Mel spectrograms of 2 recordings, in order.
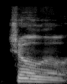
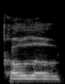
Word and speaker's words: Choloh: It's Cholo, but I done heard Colo, Chili, all type of stuff.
